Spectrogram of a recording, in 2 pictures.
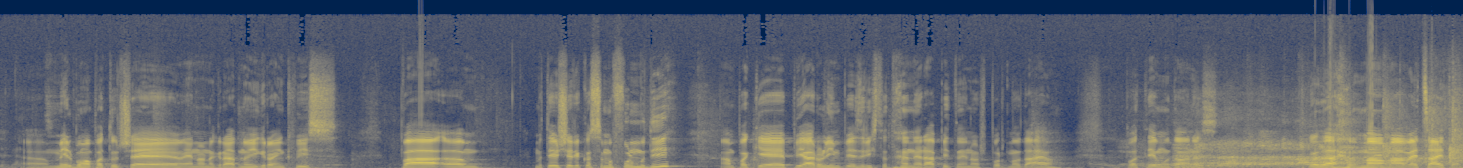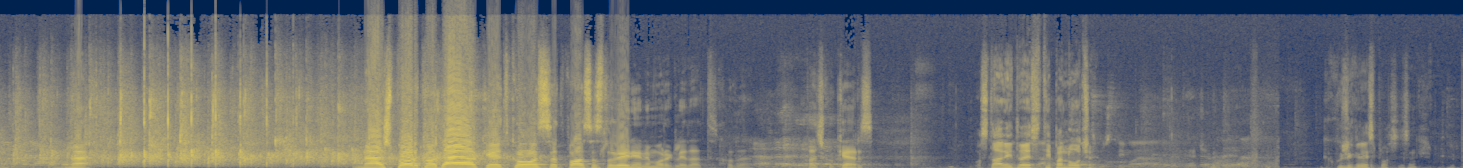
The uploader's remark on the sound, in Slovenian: V Kozlerjevi dvorani Pivovarne Union smo v živo pred občinstvom gostili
